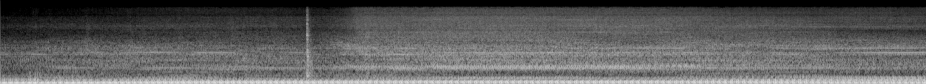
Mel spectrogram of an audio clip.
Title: Bad noise part 2 - cold start sounds like this until 160-170* and up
